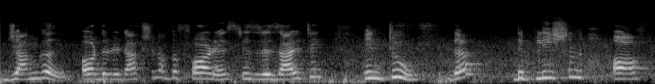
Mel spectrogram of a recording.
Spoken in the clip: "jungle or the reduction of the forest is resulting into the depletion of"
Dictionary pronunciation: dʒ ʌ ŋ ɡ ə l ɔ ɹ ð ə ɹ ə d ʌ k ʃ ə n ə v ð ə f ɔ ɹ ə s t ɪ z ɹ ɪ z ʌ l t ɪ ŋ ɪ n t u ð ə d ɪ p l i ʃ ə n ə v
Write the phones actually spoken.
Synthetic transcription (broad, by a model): dʒ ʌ ŋ ɡ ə l ɔ ɹ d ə ɹ ə d ʌ k ʃ ə n ə v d ə f ɔ ɹ ə s t ɪ z ɹ ɪ z ʌ l t ɪ ŋ ɪ n t u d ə d ɪ p l i ʃ ə n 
